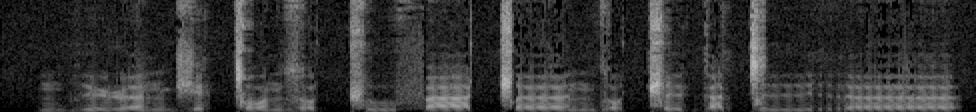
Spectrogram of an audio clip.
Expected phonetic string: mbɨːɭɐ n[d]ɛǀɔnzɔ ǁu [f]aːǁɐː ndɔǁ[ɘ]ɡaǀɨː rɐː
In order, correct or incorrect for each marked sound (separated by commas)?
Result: incorrect, correct, correct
